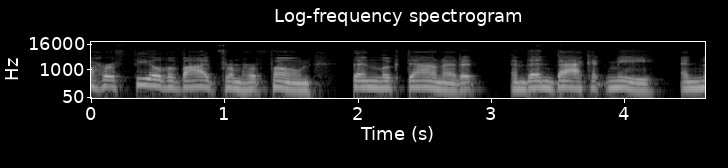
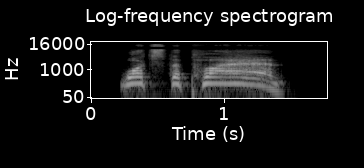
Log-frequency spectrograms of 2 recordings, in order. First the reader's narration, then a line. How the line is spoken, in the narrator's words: Daryl shouted in my ear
